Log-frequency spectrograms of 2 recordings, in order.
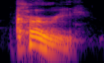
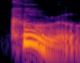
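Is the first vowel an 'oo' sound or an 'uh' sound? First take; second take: uh; oo. First: The first vowel sounds like 'uh'. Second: The first vowel sounds like 'oo'. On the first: The speaker calls it wrong. "not curry" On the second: The speaker calls it right. "I think that's how they pronounce it"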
